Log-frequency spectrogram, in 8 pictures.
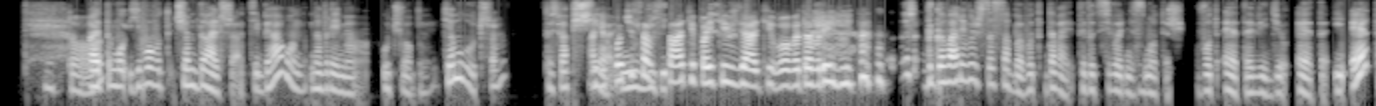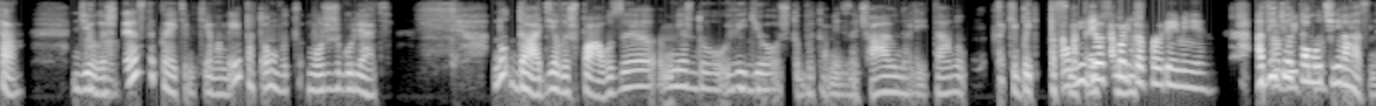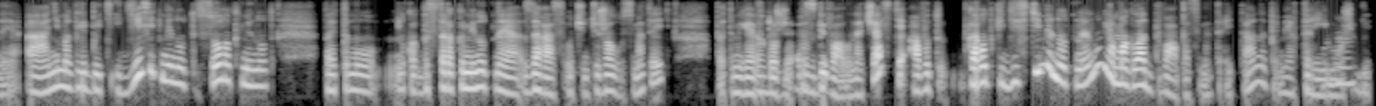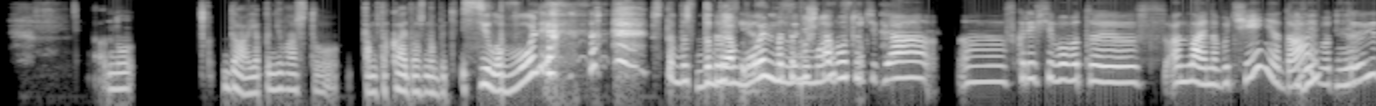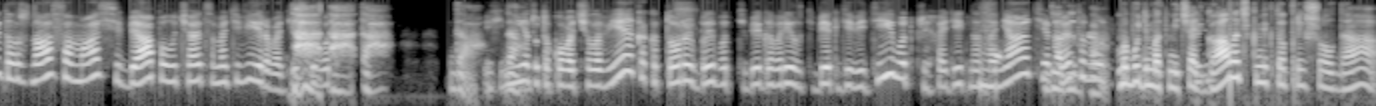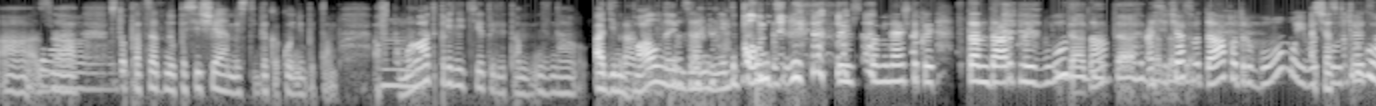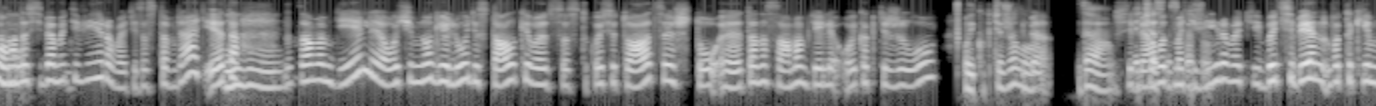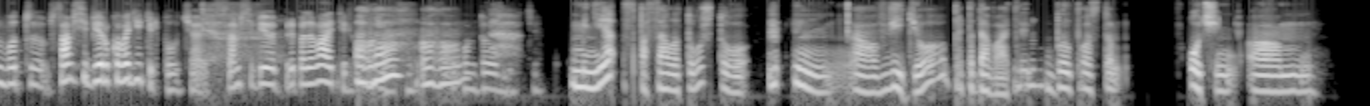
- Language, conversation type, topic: Russian, podcast, Как справляться с прокрастинацией при учёбе?
- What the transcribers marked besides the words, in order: other background noise; chuckle; chuckle; other noise; tapping; chuckle; laugh; laugh; chuckle; alarm; throat clearing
